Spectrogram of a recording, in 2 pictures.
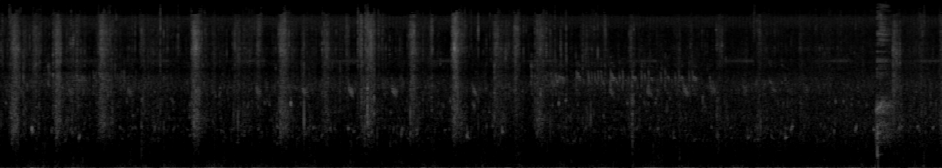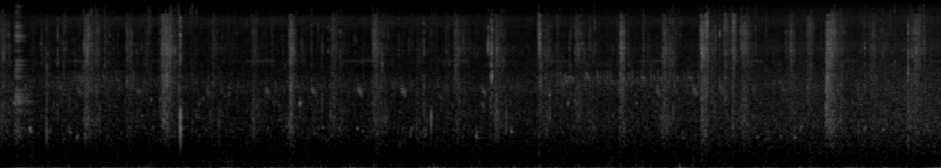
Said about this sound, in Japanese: ああ、もうすぐです。滝がありますでしょ。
